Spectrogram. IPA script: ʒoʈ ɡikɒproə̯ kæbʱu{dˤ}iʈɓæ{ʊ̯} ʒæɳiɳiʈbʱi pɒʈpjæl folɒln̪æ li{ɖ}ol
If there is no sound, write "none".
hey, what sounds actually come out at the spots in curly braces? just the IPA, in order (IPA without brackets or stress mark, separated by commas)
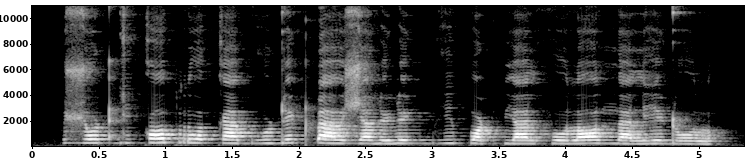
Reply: ɖ, ə̯, ɖ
